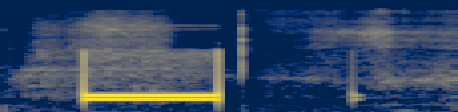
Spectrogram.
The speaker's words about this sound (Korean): 전화 끊어졌네요. 예. 오늘 뭐 원래 출연을 하시기로 했었는데 전화 연결도 잘 안 되네요.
